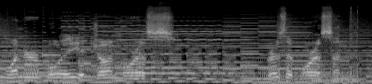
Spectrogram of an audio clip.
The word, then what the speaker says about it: Morris: at John Morris rosette Morrison I think it's Morris it's pronounced Maurice anyway I got myself this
